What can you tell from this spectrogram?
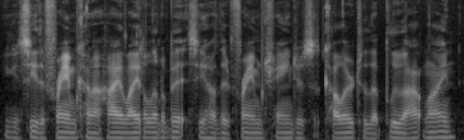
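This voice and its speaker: A man walking through a software tool in a casual screen-share tutorial, loose and relaxed, with many fillers and restarts. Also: low voice, a little fast. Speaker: instructor.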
